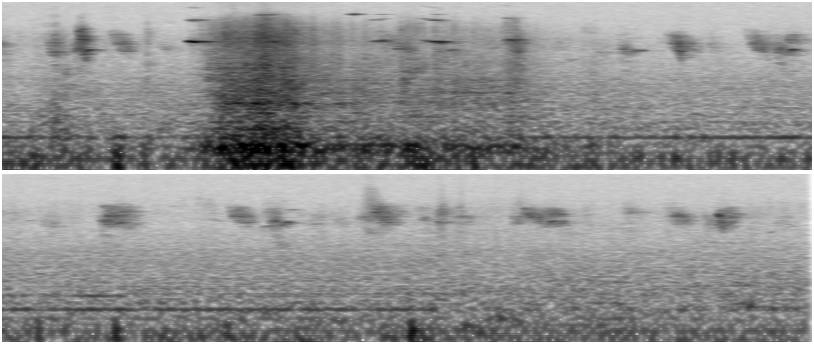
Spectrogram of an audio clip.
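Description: Small birds chirping, a string of short high notes about every half second, with a brief loud rush of noise about two seconds in. A faint steady low hum lies under them and stops around nine seconds in.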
